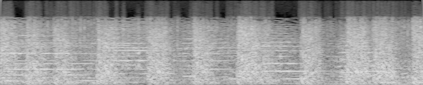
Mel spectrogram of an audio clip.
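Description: Busy orchestral film-score music with many held notes over quick, sharp percussive strokes, heard through an old, narrow-band film soundtrack.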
